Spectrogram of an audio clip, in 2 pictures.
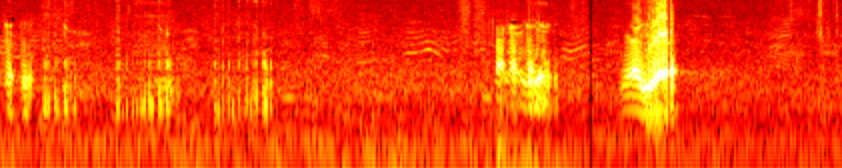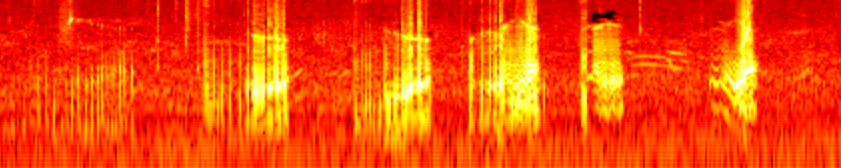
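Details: Pond frogs in summer giving rasping, broad croaks. Some are clipped and some are drawn out. They come thick in the second half, several in quick succession, over a faint background murmur.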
